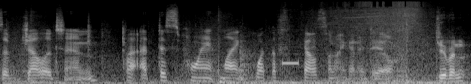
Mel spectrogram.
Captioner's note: beep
